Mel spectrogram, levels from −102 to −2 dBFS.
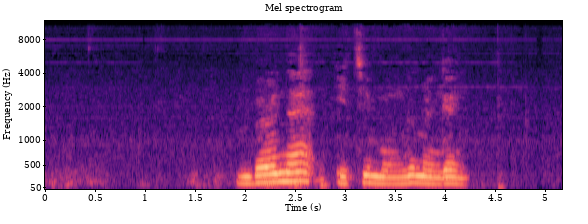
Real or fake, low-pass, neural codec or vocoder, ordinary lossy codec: real; 10.8 kHz; none; AAC, 48 kbps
